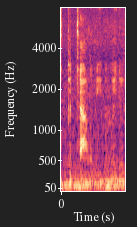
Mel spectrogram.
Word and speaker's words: Ptolemy: It's really pronounced Ptolemy, but it's Ptolemy, the way that it's spelled.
